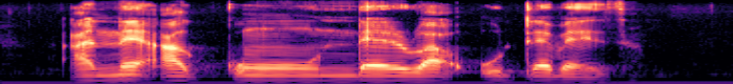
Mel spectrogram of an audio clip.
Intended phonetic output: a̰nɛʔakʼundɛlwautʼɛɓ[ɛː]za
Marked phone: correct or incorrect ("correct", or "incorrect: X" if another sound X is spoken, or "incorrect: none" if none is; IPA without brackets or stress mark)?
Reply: correct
